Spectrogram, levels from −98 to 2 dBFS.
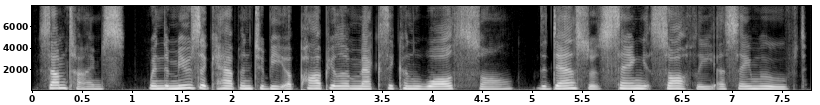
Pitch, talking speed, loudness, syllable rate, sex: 225 Hz, 155 wpm, -17 LUFS, 4.5 syllables/s, female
